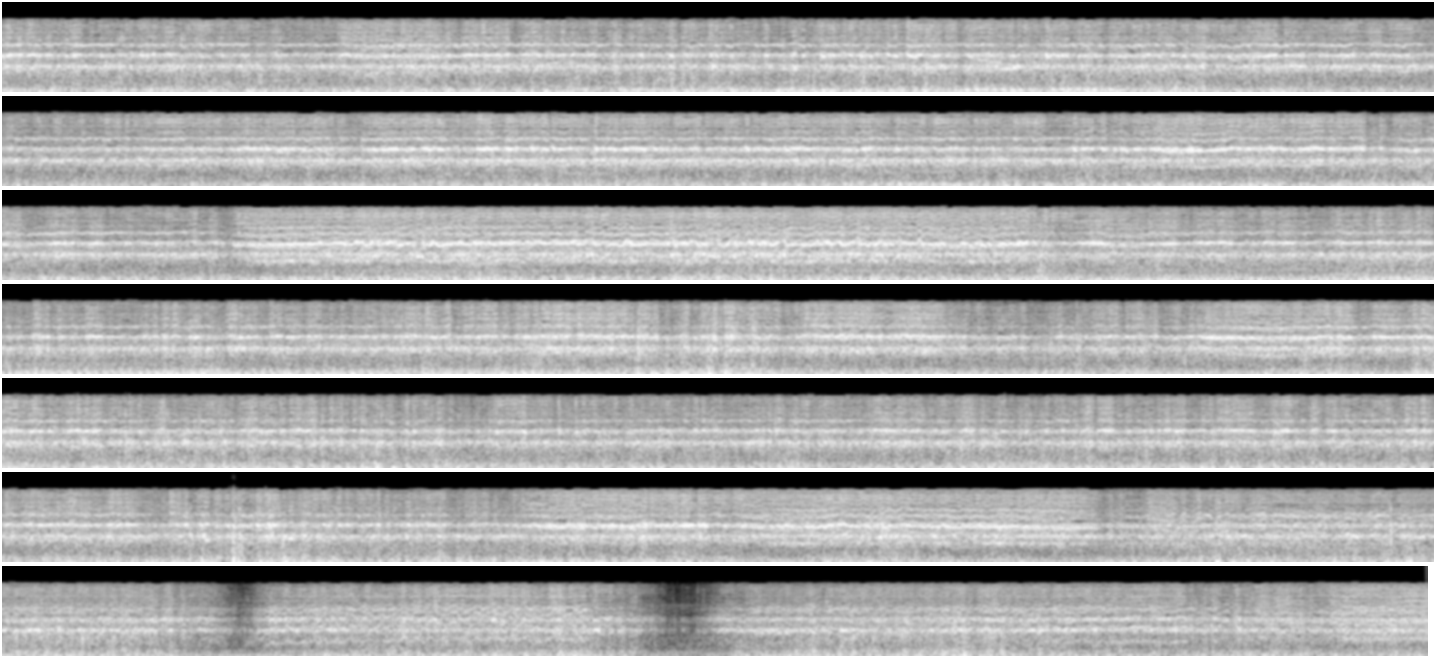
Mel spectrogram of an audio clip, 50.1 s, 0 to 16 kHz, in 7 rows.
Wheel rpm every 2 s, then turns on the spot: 230, 230, 230, 230, 230, 240, 230, 220, 190, 200, 230, 240, 230, 230, 230, 240, 240, 230, 230, 220, 200, 160, 120, 100, 170.
none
